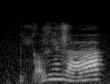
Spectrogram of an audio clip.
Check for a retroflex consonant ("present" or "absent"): present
